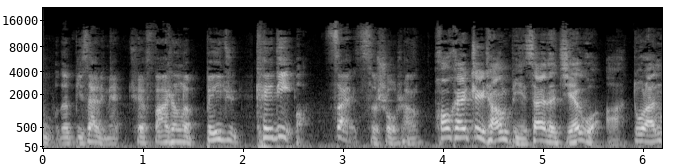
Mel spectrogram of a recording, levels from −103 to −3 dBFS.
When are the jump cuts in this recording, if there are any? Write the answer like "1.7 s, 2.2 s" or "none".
2.5 s, 3.8 s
